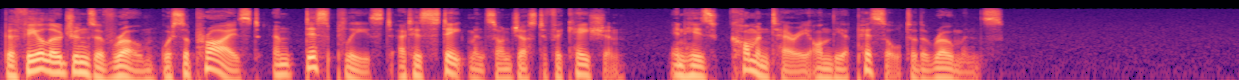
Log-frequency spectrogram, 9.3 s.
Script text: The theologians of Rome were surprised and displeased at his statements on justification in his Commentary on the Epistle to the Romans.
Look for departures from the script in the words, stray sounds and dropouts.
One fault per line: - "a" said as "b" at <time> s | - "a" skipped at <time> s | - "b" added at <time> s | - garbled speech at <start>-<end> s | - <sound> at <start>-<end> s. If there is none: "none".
none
